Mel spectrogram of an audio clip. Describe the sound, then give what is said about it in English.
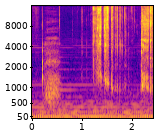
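Crunching of a crisp snack being chewed, a few bright crackly bursts in quick succession over a steady low electrical hum, with no talking. “See if you can guess by the crunch.”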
